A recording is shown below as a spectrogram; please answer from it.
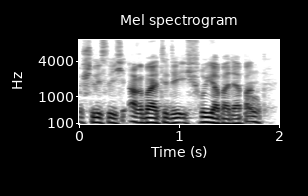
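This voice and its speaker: Radio play casting: male actor as learned ex-banker and knowledge broker, wry, curious, measured delivery, mid-range voice. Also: mid-range voice, steady tone, natural voice. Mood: matter-of-fact. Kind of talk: German science-fiction radio play dialogue.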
